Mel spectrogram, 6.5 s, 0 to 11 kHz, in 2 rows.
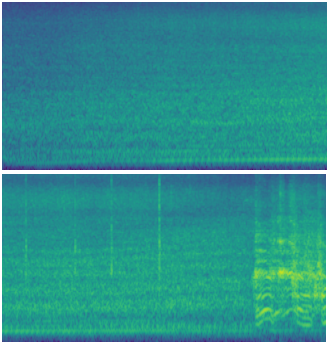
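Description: A motor vehicle's engine hum that grows louder and rises slightly in pitch over the first few seconds, then holds steady. Near the end, a Whelen WPS-3016 siren's loudspeaker breaks in loudly with its recorded voice test message.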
